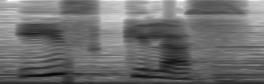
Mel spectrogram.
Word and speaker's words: Aeschylus: How to pronounce that word? Aeschylus.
